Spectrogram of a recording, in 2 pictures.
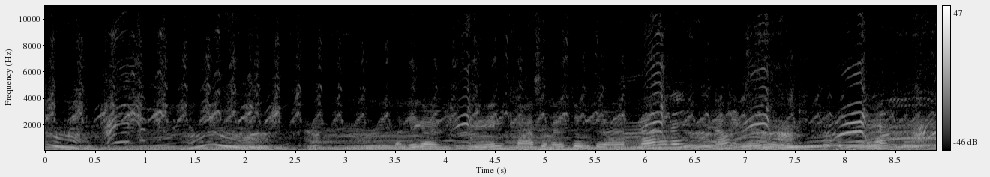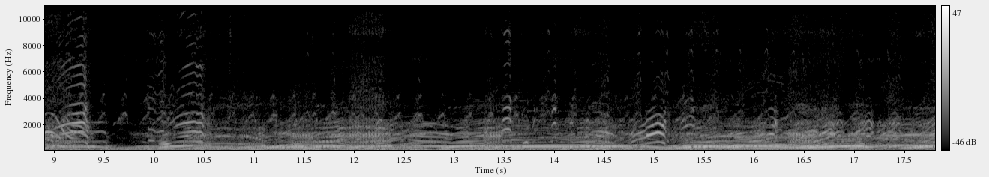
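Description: A lion growls and snarls.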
